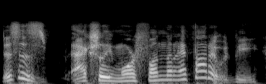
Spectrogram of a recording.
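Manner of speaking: surprised he's enjoying the brawl; playful delight. Acted.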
